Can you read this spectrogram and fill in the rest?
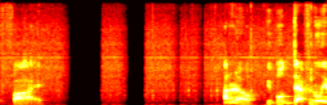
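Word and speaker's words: phi: Fe like EV uh Fi Fi Fi every single lecture see I literally called it fee it's pronounced fi this thing F rhymes with pi oops that's not it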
